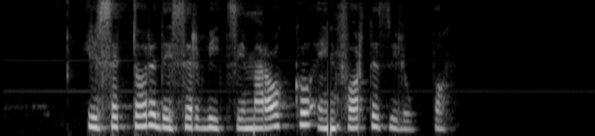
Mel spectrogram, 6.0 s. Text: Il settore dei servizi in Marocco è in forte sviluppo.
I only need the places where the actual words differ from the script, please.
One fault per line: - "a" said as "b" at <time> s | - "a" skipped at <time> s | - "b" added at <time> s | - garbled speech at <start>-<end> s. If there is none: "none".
none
